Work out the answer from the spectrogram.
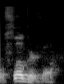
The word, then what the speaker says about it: Pflugerville: got it Pflugerville right Pflugerville did I get it that way it is close to me p is silent good girl no so sorry no it sounds like an F so flugerville yeah can't type this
